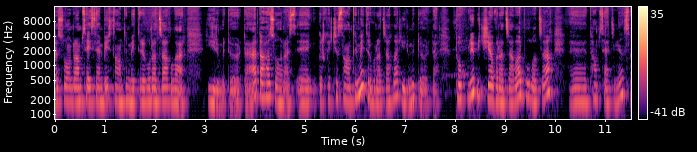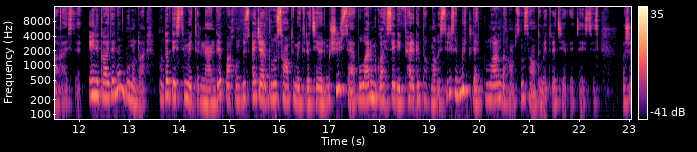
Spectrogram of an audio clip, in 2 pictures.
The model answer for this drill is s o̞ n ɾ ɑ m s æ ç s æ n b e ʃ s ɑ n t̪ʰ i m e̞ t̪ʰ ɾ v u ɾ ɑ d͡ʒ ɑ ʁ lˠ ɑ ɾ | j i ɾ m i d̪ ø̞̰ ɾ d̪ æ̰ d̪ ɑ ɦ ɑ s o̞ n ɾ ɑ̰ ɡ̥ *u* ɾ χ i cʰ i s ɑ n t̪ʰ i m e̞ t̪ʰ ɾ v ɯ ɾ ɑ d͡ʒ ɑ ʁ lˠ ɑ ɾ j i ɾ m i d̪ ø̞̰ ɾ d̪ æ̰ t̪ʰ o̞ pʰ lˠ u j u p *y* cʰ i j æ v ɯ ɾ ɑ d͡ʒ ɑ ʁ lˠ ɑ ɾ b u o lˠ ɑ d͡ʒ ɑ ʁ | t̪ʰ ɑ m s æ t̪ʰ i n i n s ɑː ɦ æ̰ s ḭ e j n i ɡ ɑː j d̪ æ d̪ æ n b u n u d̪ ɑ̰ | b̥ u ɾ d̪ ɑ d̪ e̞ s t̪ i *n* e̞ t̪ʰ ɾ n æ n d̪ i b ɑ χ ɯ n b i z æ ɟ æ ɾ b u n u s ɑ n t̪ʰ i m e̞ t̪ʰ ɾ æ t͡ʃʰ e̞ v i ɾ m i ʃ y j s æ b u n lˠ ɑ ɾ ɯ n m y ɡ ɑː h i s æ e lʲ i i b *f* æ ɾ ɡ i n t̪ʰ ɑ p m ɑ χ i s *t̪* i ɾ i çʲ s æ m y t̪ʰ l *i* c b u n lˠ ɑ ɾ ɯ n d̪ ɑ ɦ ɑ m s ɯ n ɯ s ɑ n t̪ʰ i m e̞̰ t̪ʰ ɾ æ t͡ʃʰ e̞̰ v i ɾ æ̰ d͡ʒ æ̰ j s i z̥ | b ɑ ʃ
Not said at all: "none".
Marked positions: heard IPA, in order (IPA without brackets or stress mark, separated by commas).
ɯ, i, m, f, t̪, æ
